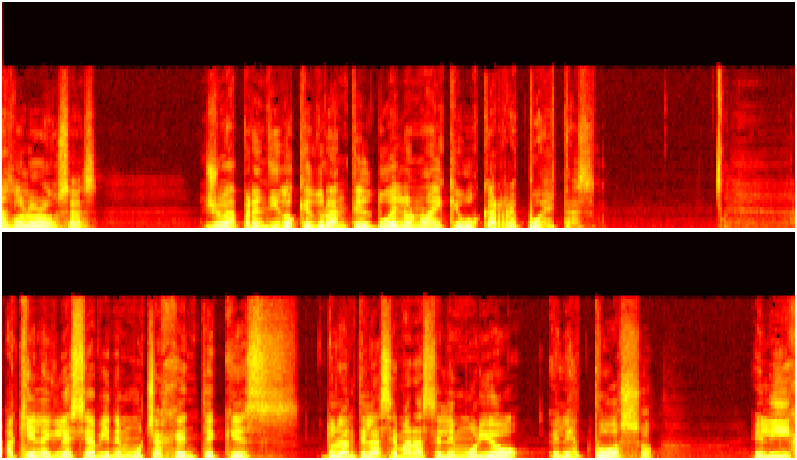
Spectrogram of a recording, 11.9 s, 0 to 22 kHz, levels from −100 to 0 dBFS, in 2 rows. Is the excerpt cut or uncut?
uncut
